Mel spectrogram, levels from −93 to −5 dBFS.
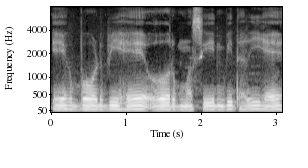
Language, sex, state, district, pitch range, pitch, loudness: Hindi, male, Uttar Pradesh, Saharanpur, 90-95 Hz, 95 Hz, -15 LUFS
